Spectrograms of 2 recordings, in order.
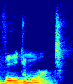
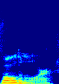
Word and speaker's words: Voldemort: it turns out um the author has been caught on tape saying voldemort and yet she insists that it should be pronounced voldemort um but what this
